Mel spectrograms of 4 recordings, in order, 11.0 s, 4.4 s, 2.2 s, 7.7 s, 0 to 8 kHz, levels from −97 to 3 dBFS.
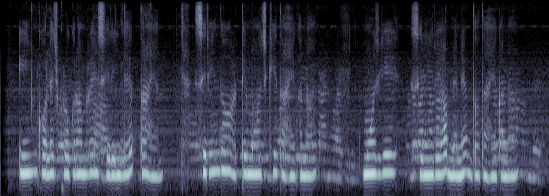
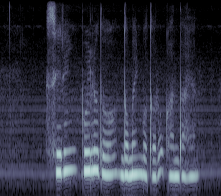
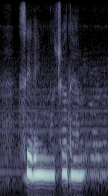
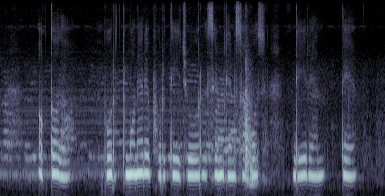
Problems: continuous background conversations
